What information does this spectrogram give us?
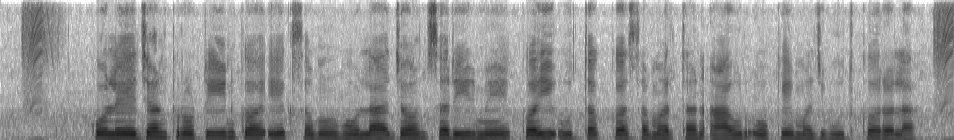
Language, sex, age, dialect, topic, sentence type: Bhojpuri, female, 18-24, Western, agriculture, statement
